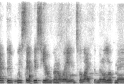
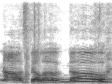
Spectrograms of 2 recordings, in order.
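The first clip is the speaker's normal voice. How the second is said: laughing no; 5 semitones higher, much slower than usual. Real, not acted. Teasing the viewer, laughing.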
